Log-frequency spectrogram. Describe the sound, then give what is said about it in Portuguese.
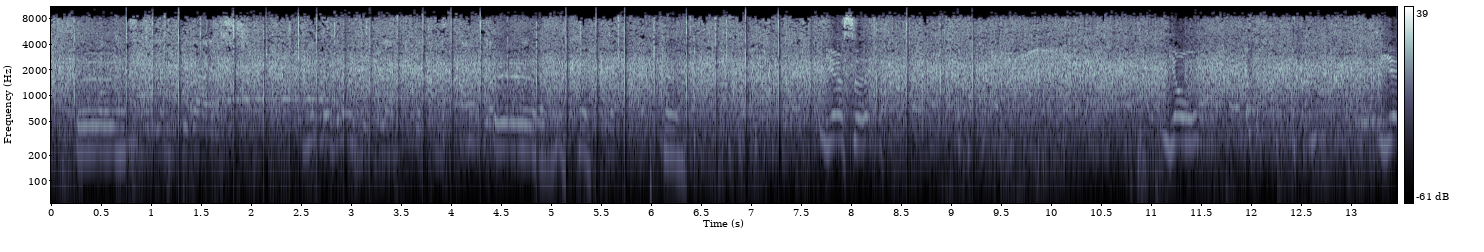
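An audience at a national session of the Parlamento dos Jovens (Youth Parliament) applauds the many women taking part, steadily for over ten seconds, a dense, loud wash of clapping that holds its level throughout, with faint voices murmuring underneath. “Já o ano passado também tivemos sessões nacionais presididas por senhoras, por presidentas, e acho que é extraordinário porque o Parlamento dos Jovens tem uma participação muito significativa de mulheres e acho que isso merece um aplauso.”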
